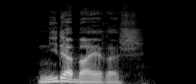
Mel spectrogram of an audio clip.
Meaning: alternative form of niederbayerisch
- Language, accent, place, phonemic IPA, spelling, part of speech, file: German, Germany, Berlin, /ˈniːdɐˌbaɪ̯ʁɪʃ/, niederbayrisch, adjective, De-niederbayrisch.ogg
